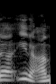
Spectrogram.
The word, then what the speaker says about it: Ai: It's I, which is A-I, that's his first name, and then Wei Wei, which is W-E-I, W-E-I, and that's all it is.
